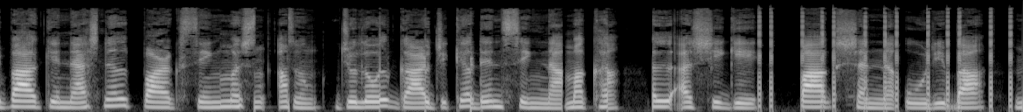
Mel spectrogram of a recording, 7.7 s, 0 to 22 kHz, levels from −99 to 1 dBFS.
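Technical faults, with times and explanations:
1.66–2.18 s, 2.86–3.54 s and 4.22–4.91 s: frames out of order. In each stretch two adjacent blocks of audio play with their halves swapped, about 256 ms each in the first and about 341 ms each in the later two, which fits runs of three and then four codec frames. The sound becomes a garbled flutter, though no time is lost. On a spectrogram the spectral patterns jump abruptly at each join, and the waveform shows discontinuities there.
5.70–7.60 s: GSM signalling bursts. A nearby 2G phone's intermittent radio bursts are being rectified in the audio circuit, producing a galloping dit-dit-dit of short buzzes at 217 Hz, roughly as loud as the speech. A spectrogram shows repeated vertical stripes with a comb of 217 Hz harmonics.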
